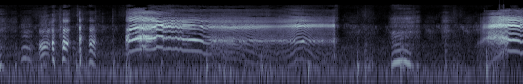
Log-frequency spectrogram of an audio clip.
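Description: A baby squealing in excitement. Short high squeaks come in the first second, then one long, loud, shrill squeal from about one and a half seconds in to four seconds, then a few brief sounds near the end.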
